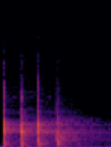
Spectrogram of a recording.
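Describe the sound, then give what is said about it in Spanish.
Knocking on a wooden door: four sharp knocks, the first three evenly spaced and the fourth slightly delayed, each ringing out briefly. The last one trails into a fading resonance, with no voices. “Y el lobo maligno golpea la puerta.”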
